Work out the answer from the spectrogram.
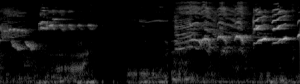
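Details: Orange-headed thrush singing with its tail opened, as a lure that gets other birds singing: high whistled notes, a silent gap, then a burst of dense rapid twittering and trills.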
